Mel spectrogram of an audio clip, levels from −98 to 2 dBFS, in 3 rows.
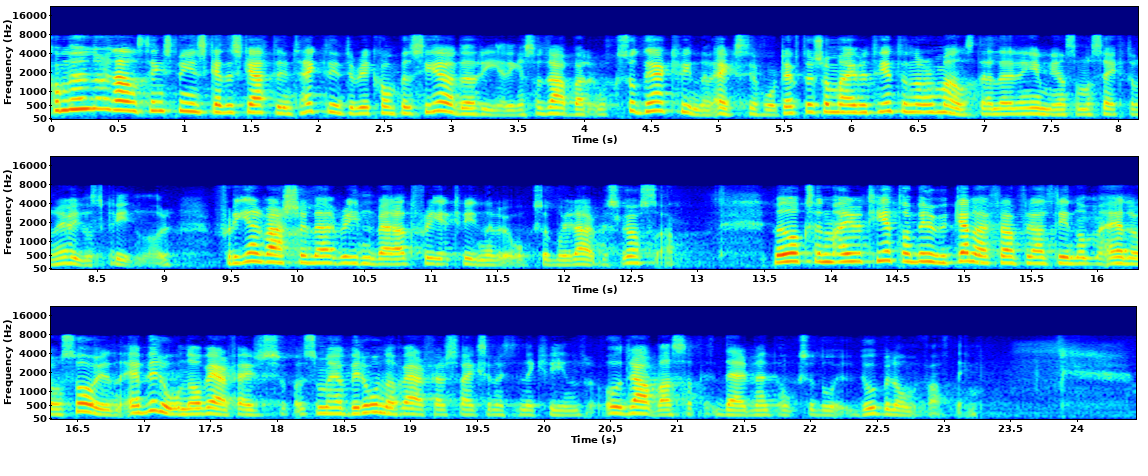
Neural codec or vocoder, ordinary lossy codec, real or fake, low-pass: codec, 16 kHz, 0.8 kbps, ZipCodec; none; fake; none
